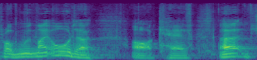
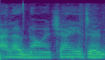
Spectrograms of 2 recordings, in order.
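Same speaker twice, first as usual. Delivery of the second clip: put-on Cockney accent, lower and quieter; 3 semitones lower, 7 dB quieter than usual. Imitating a friendly receptionist greeting, in a put-on cockney accent. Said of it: "She doesn't talk like a Cockney".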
